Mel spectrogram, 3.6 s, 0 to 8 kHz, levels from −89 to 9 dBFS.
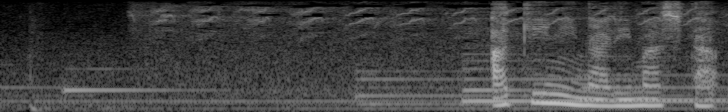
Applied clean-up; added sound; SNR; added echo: none; none; none; none.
